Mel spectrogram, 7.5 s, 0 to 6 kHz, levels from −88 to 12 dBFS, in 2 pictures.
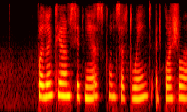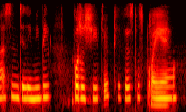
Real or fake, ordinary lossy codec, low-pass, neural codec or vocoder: fake; AAC, 32 kbps; 5.4 kHz; codec, 16 kHz, 1 kbps, X-Codec, HuBERT features, trained on balanced general audio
